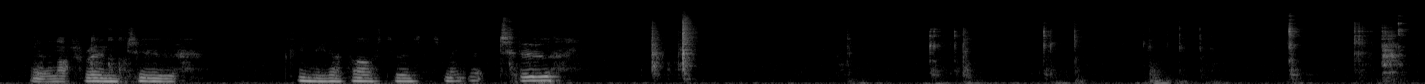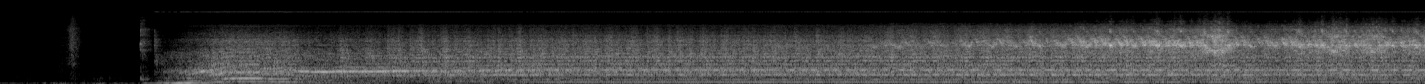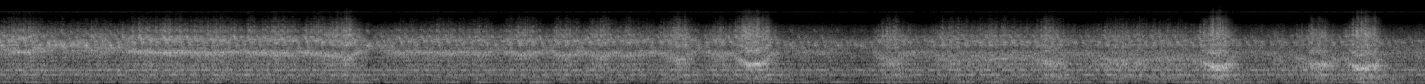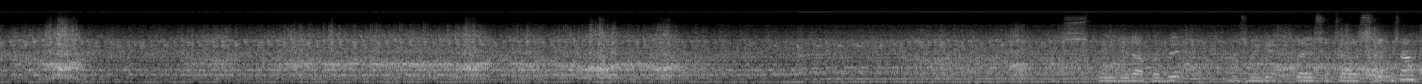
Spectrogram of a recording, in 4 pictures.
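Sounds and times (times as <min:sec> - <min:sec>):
metal lathe running with gear whine: 0:15.8 - 0:56.9
cutting tool scraping metal: 0:25.8 - 0:36.4, 0:37.2 - 0:43.8, 0:45.6 - 0:50.0, 0:52.7 - 0:56.9.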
